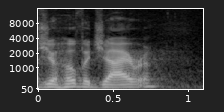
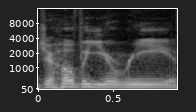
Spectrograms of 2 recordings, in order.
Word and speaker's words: Jehovah Jireh: Have you ever heard the word Jehovah Jireh? Or Jehovah Yireh, if you want to be, phonetically correct.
